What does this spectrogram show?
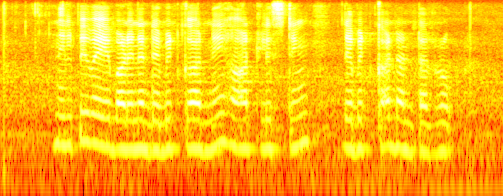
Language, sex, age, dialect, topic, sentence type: Telugu, female, 25-30, Telangana, banking, statement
